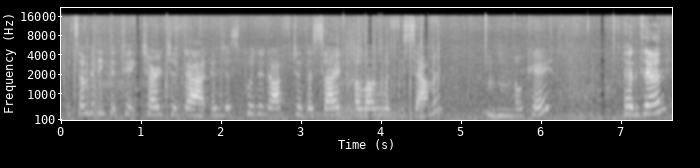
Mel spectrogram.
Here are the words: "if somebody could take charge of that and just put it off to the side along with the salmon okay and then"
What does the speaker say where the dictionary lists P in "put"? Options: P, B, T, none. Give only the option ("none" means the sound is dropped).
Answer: P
